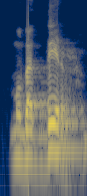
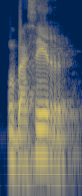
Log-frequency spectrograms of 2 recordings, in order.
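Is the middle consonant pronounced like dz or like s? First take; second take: dz; s. First: The middle consonant sounds like dz. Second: The middle consonant sounds like s. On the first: This is the original Arabic form. "kalau kita menyebut mubadzir bahasa Arabnya" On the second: This is the form adapted into Indonesian. "di sini jadi apa? Mubasir"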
